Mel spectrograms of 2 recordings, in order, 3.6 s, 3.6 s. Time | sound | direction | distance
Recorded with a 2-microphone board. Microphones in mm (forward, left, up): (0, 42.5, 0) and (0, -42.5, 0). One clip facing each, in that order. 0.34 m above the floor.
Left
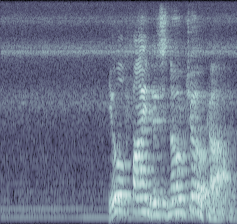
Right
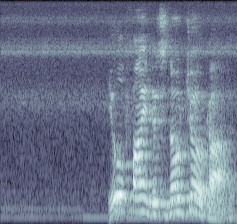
1.6 | a man speaking | 5° right (ahead or behind) | 0.9 m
